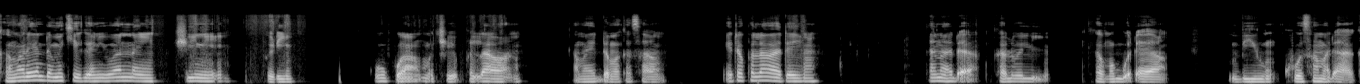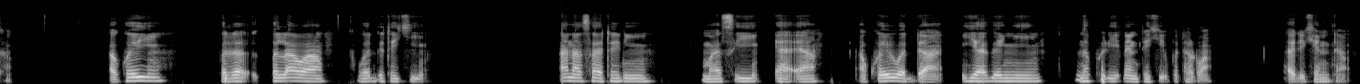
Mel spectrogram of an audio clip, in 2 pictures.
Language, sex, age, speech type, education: Hausa, male, 30-45, spontaneous, tertiary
